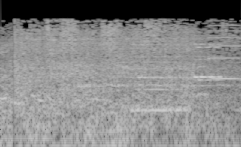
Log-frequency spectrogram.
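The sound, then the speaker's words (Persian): A steady, loud rumble of heavy trucks carrying humanitarian aid rolling past as they enter the Gaza Strip through the Rafah crossing from Egypt, broad and continuous, with a sustained horn-like tone sounding over the engine noise in the second half. “صدای حرکت کامیون‌های حامل کمک‌های بشر دوستانه که از راه گذرگاه رفح در مصر وارد نوار غزه شدند.”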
